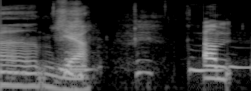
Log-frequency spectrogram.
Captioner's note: humming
